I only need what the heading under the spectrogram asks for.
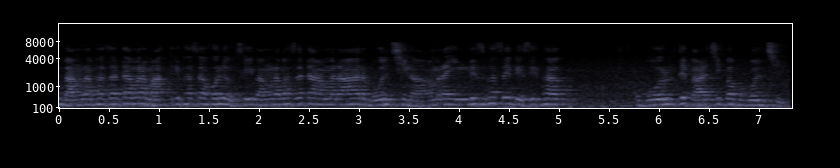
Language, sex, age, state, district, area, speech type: Bengali, male, 60+, West Bengal, Jhargram, rural, spontaneous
